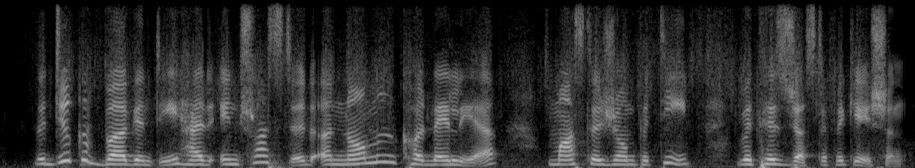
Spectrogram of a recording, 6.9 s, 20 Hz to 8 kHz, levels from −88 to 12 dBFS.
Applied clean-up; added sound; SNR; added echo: neural separator model SepFormer DNS4.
